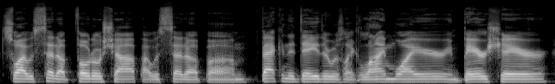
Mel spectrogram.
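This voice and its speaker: American male guest, late 30s, clear medium-pitched voice, dry sound, informal halting storytelling. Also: monotone, fairly bright tone, dry recording. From United States, grew up in Florida. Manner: halting, repeats phrases. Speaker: interview guest. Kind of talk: casual autobiographical storytelling.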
